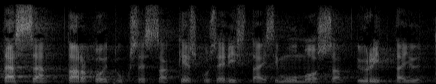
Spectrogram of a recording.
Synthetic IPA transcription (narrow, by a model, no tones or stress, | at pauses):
t̪æsːæt̪ɑrko̞it̪uksesːɑkeskusedist̪æisimuːmːoˑsːɑyrit̪ːæjyːt̪ː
